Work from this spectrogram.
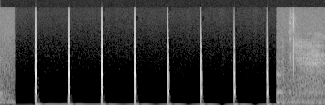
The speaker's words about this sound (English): One of the best things you can do for yourself when you practice is always use a metronome. Every Roland electronic drum set has one built in.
